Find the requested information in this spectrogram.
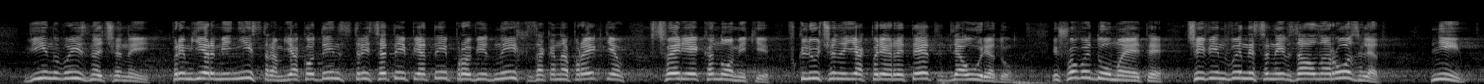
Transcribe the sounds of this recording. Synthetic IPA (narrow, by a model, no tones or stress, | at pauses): ʋʲinʋɪznɐt͡ʃenɪj | pɾemjɛrmʲinʲist̪ɾɐmjɐkɔd̪ɪnz̥t̪ɾɪt͡sʲːɐt̪ɪpʲjɐt̪ɪpɾɔʋʲid̪nɪxzɐkɔnɔpɾɔɛktʲiw | wsfɛɾʲiekɔnɔmʲikʲḭ | wklʲut͡ʃenɪjːɐk̚pɾʲiɔɾʲɪt̪ɛt̪d̪lʲɐuɾʲɐd̪ʊ̰ | iʃɔʋɪd̪umɐjet̪ɛ | t͡ʃɪʋʲinʋɪnesenɪjwzɑlˠnɐɾɔzɦlʲɐ̰d̪ | nʲi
